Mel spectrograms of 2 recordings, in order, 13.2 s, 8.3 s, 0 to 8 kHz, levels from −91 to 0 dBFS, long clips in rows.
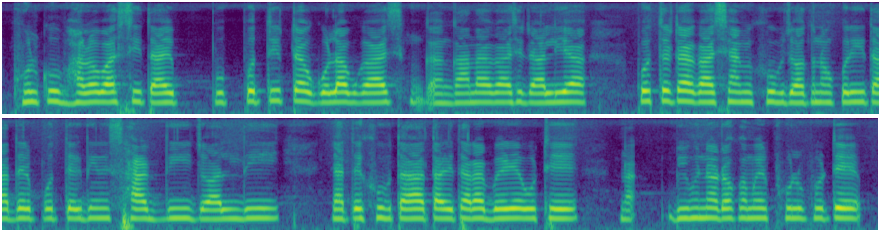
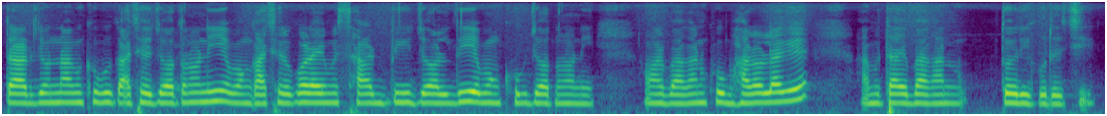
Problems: constant background noise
